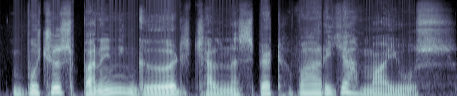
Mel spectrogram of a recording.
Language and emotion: Kashmiri, sad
